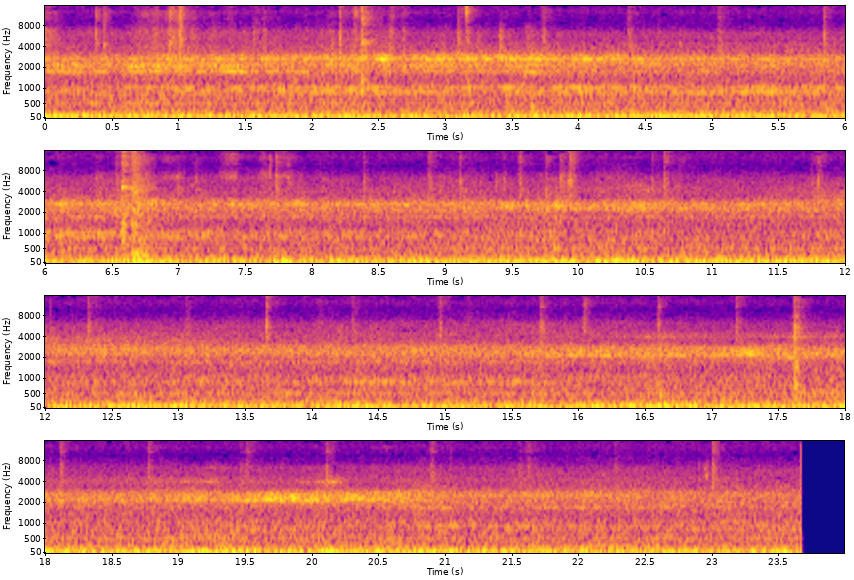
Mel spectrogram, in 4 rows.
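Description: Steady rumble of a passenger train coach at speed, about 155 km/h, heard from inside: wheel-on-rail and running noise. A single sharp knock comes about seven seconds in, and the sound drops out for a moment near the end.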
